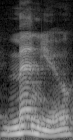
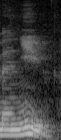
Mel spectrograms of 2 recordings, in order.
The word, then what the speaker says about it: menu: So, um, for example, just a simple word like menu in French is stressed on the second syllable. in English is stressed on the first syllable. So we say menu rather than menu.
